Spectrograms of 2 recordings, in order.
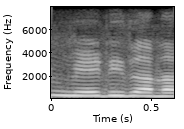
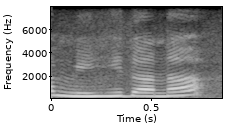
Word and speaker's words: মিহিদানা: ও বলছে মেরিদানা মেরিদানা। তারপরে অনেক বলার পরে যখন বলছি ওটা মেরিদানা না মিহিদানা তখনও বলছে যে কি মিহি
